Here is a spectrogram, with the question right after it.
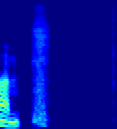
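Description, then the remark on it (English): A short voiced murmur is followed by one loud, wet, congested sniff through a nose stuffed up by allergies in December, a brief hissing intake, and then quiet apart from a tiny click at the end. “I just thought about this as I was sniffling.”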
